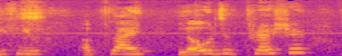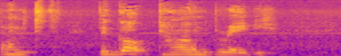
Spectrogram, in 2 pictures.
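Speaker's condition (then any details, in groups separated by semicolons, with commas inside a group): Cerebral palsy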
